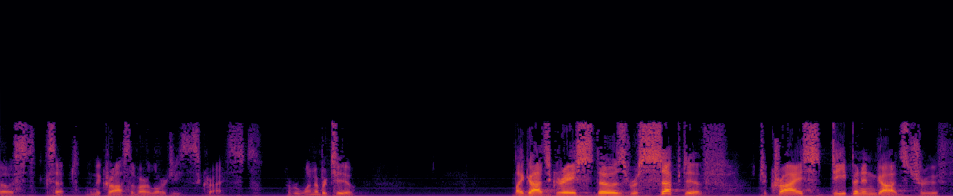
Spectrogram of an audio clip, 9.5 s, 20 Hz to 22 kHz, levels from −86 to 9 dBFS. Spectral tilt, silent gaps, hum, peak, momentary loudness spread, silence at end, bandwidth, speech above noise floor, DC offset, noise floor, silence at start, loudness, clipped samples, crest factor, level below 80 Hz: -3.5 dB/octave; none; none; -4 dBFS; 21 LU; 0.1 s; 8.8 kHz; 32 dB; under 0.1%; -59 dBFS; 0 s; -25 LUFS; under 0.1%; 24 dB; -48 dBFS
